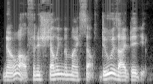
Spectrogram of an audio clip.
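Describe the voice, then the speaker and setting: A man's voice: medium pitch, lively intonation, moderate pace, pitched above the performer's own voice, close to an everyday voice. A man voicing a stern, no-nonsense woman guardian in a storybook, with a firm, scolding manner. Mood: sharp, accusing.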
